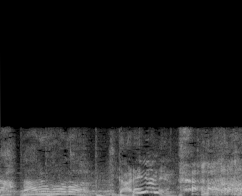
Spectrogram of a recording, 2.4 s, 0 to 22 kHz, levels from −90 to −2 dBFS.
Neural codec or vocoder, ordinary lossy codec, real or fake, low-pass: none; none; real; none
